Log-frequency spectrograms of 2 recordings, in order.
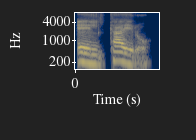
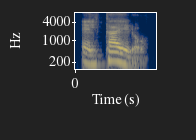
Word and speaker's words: El Cairo: And they go also, the strong letter can go before the weak letter. For example, El Cairo. El Cairo. Two letters, one syllable. El Cairo. Heroico. Heroico. Beirut. So it's pronounced quicker, and it's not the full length.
